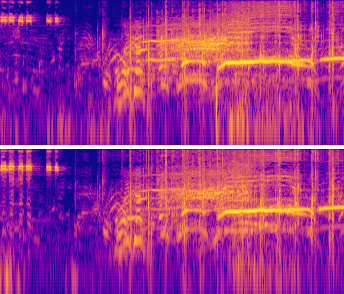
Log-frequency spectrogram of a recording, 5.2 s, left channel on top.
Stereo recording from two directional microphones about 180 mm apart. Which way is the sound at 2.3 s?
90° right.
